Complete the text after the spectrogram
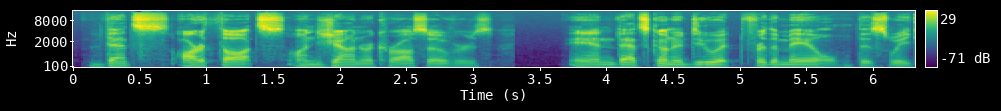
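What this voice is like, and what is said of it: Strained, worn-out voice. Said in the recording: “My voice is dying ... You got an hour plus out of that voice today”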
